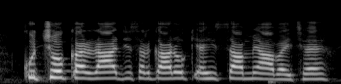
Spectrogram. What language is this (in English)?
Maithili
